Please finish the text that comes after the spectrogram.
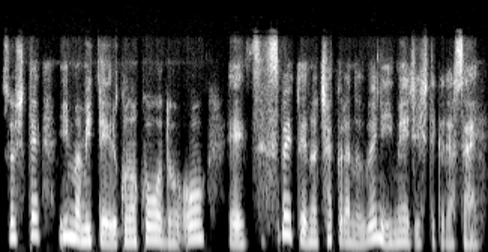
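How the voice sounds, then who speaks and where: A woman's voice: on the low side, animated, fast, dark tone, no room sound, studio quality. A woman working as an interpreter for a guided meditation, speaking politely and carefully with hesitant phrasing. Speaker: consecutive interpreter.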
